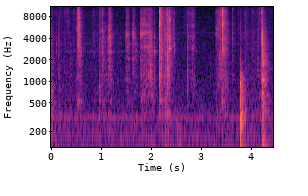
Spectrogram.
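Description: Scattered light clicks and taps with soft rustling: paper pieces and thin metal craft dies being picked up and set down on a desk, about five or six distinct clicks.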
